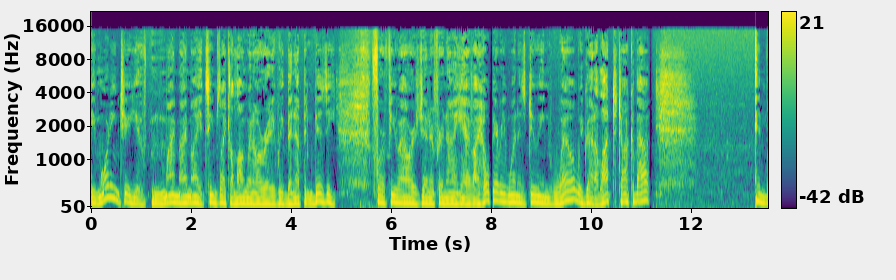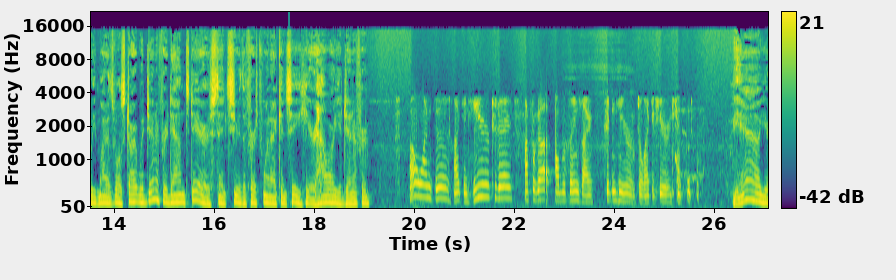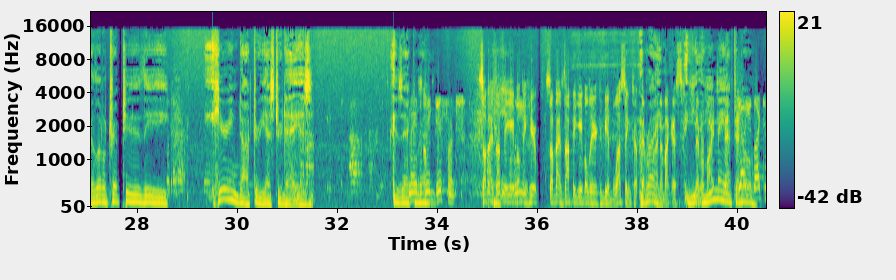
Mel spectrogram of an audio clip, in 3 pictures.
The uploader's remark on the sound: Take your phone calls.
